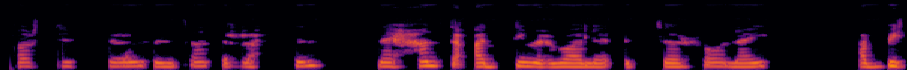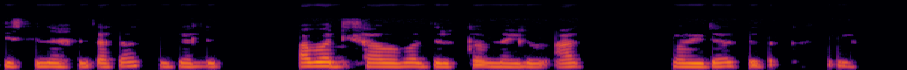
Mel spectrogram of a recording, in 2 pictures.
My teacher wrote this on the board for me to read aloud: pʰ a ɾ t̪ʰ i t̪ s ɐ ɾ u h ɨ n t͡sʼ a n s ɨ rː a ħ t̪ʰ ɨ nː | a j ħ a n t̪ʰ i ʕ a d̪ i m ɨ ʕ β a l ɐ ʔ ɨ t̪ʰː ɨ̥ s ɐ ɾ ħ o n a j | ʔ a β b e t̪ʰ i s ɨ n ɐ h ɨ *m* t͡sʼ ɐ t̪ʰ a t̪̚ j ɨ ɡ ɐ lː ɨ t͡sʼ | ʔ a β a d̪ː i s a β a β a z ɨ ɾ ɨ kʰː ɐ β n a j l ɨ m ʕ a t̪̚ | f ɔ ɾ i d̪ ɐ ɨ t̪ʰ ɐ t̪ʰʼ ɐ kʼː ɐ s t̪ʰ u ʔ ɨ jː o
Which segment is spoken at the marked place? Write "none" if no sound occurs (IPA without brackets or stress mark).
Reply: n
